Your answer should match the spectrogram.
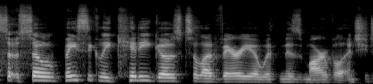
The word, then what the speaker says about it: Latveria: How do you say that? Latveria? Latvia? – Latveria.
